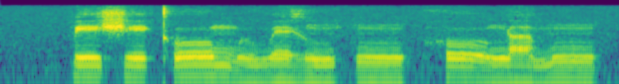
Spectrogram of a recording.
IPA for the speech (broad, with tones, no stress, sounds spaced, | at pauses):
k͡p e˦ ʃ e˦ kʼ oː˦ m ʊ˨ w ɛ˨ ɣ ũ˨ kʷ ũ˦ | h oː˦˨ ŋ a˨ m ũ˦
